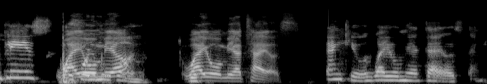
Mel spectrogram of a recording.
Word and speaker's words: Tyus: Is it Tyrus? Okay. You're pronouncing it a little incorrectly, but I think you know who you want to say. It's Tyus.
